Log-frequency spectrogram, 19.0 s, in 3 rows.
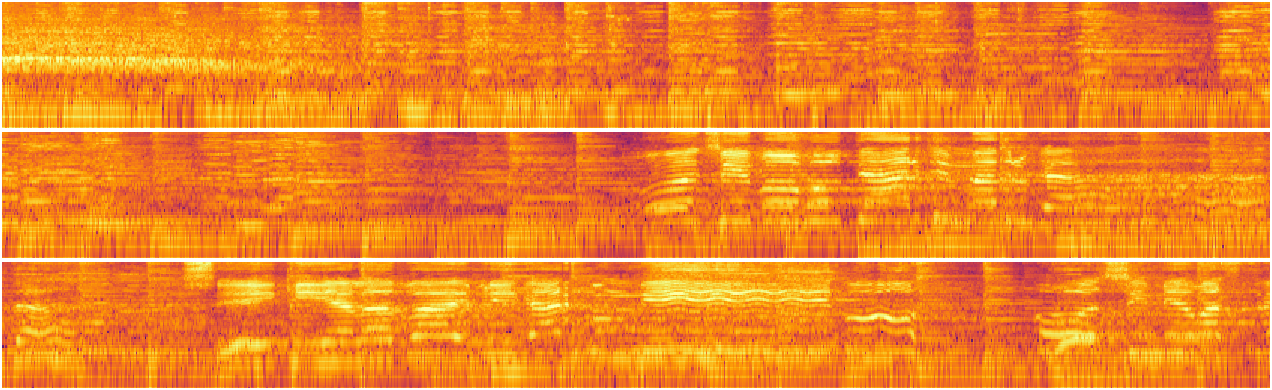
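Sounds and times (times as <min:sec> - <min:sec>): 
men and women in a forró show crowd shouting and cheering: 0:00.0 - 0:02.8
live forró music with an accordion player: 0:00.0 - 0:19.0
speech: 0:13.8 - 0:16.2, 0:17.9 - 0:19.0.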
